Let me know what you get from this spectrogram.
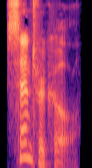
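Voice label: "centrical", British English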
